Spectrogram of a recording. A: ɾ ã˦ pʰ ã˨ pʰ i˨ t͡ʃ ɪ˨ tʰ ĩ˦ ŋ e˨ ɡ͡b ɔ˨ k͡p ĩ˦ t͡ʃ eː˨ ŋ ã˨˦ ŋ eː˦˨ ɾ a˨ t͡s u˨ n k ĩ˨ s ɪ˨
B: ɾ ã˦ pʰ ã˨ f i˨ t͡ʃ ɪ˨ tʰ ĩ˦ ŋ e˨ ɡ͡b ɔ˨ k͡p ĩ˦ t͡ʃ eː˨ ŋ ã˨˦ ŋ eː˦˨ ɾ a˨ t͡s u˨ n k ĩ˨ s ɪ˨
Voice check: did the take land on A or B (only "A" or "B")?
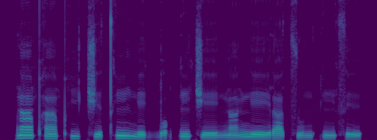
A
